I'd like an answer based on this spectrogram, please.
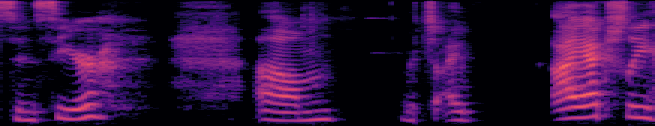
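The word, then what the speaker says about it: St. Cyr: saint seir St T C yr but it's pronounced sincere um which I I actually have sometimes trouble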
